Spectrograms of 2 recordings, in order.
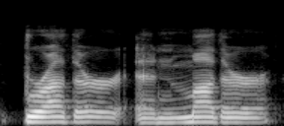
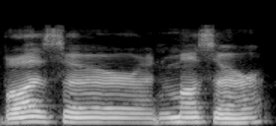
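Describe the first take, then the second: First: The th sound is made normally. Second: The th sound is replaced by another consonant.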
